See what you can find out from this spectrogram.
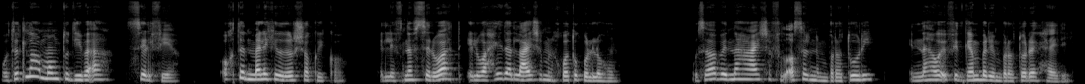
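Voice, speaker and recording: A woman's medium-pitched voice, carrying an Egyptian Arabic accent, moves quickly through a manhwa recap. Quoted lines are delivered plainly.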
